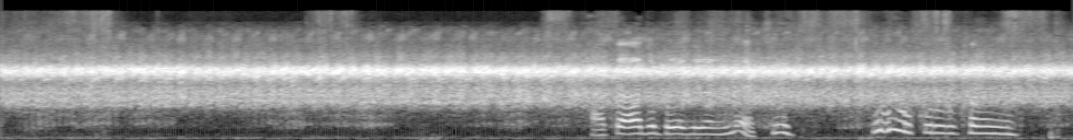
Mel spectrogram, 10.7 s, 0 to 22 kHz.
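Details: Japanese tree frogs at night on 3 May 2020, throat sacs inflated as big as their bodies. A continuous high chorus hums throughout, and two clusters of deeper, quavering, downward-bending croaks arrive after six seconds.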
